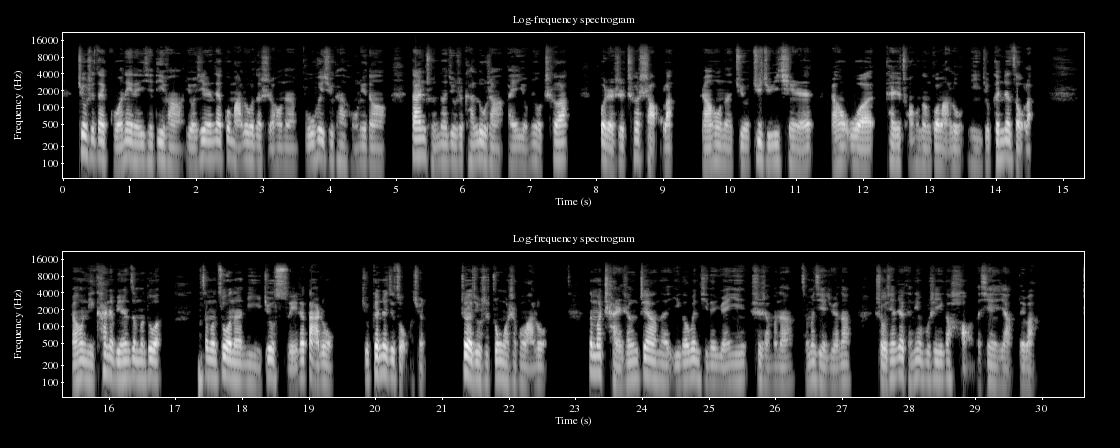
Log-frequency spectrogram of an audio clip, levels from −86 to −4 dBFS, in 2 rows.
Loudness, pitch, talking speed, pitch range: -22 LUFS, 115 Hz, 290 characters per minute, 100-125 Hz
